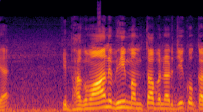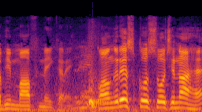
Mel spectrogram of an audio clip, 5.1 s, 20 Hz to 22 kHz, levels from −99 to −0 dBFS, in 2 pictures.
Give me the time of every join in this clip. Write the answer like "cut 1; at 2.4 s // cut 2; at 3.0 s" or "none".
cut 1; at 3.5 s

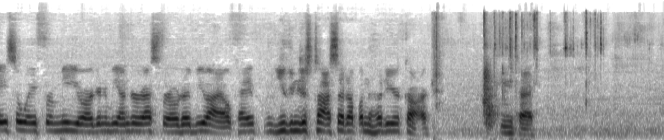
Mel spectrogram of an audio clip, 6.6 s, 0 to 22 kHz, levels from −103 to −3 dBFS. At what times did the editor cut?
none

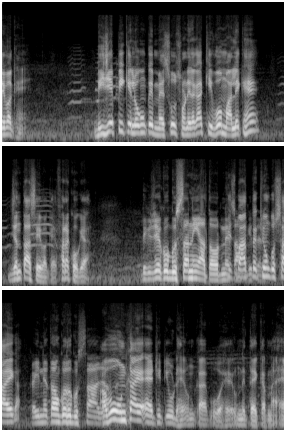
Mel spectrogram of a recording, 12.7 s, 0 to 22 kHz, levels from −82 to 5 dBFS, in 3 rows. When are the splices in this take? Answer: none

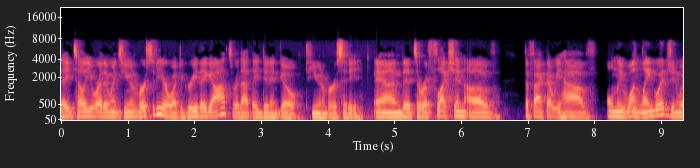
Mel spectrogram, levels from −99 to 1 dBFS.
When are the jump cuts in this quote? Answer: cut 1; at 4.6 s

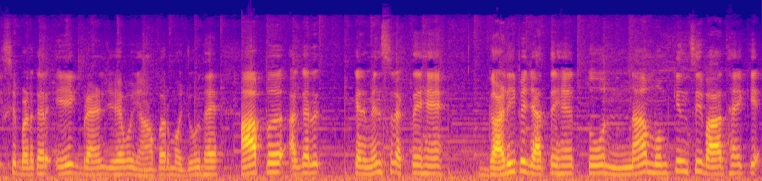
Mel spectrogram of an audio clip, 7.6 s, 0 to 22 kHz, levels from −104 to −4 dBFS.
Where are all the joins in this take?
cut 1; at 2.4 s

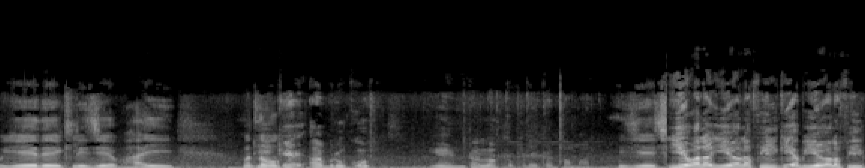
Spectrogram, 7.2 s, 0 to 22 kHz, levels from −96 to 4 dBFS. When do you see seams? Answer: cut 1; at 5.5 s

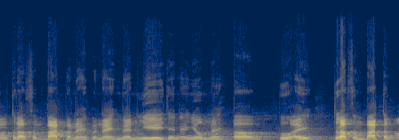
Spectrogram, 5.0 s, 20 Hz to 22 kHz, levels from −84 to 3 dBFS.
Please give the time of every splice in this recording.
cut 1; at 2.8 s

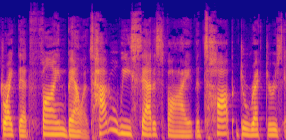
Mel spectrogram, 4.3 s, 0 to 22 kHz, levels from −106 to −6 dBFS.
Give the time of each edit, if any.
none

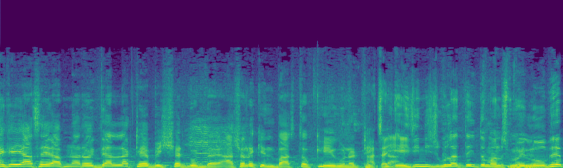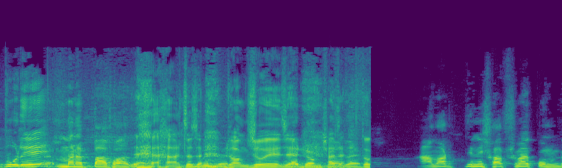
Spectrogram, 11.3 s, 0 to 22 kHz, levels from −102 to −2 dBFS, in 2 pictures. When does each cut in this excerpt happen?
cut 1; at 9.3 s

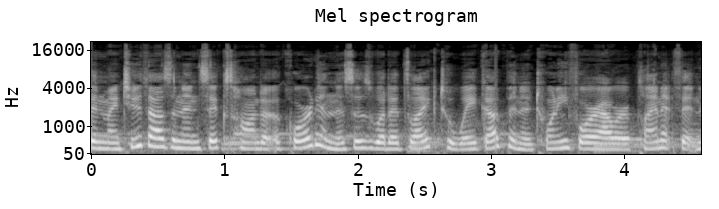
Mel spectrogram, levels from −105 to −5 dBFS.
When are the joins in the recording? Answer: none

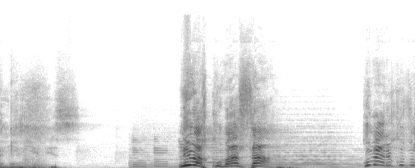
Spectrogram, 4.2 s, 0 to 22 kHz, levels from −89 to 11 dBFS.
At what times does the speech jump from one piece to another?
cut 1; at 1.2 s

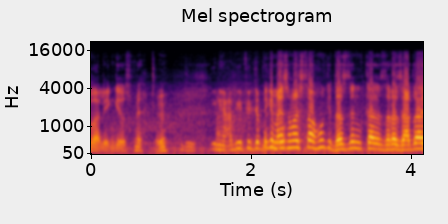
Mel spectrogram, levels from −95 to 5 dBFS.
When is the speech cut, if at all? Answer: cut 1; at 1.6 s

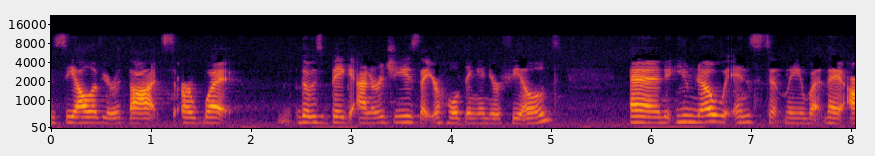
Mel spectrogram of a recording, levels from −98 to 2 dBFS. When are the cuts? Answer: none

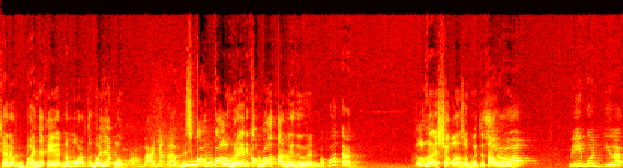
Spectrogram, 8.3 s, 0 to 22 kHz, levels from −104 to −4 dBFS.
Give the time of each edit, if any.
cut 1; at 5.5 s

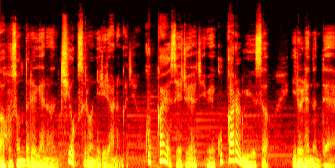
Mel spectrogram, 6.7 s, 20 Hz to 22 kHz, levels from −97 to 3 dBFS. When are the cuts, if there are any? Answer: none

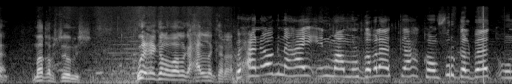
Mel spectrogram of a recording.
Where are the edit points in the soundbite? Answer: none

